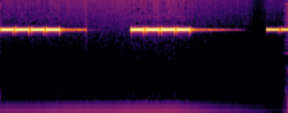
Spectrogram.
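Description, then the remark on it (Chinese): A smartwatch alarm beeps as the wearer exits a building, in bursts of four quick, high-pitched electronic tones, each burst followed by a short pause before the pattern repeats. No one speaks. “出了那栋楼以后，他的智能手表发出了警报声。”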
